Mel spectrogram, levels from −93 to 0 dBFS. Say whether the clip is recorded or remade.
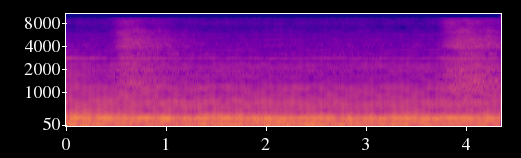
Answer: remade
